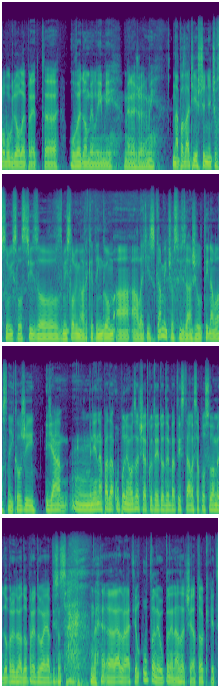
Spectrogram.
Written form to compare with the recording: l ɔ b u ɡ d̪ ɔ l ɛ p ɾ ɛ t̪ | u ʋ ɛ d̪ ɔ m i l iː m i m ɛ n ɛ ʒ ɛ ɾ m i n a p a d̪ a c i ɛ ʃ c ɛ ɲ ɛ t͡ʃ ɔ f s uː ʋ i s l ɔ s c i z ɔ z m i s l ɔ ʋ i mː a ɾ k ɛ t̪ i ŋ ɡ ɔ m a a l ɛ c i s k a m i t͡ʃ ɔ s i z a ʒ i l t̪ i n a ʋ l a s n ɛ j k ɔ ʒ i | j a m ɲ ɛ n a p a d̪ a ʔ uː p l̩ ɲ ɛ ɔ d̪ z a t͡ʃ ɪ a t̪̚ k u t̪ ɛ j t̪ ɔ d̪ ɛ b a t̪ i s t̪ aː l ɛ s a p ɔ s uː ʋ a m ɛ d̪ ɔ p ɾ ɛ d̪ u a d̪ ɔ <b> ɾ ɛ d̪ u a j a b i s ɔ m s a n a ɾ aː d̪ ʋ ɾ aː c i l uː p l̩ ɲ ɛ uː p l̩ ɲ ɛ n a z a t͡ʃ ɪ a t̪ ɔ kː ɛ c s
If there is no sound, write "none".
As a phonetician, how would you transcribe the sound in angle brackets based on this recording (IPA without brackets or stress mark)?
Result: p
